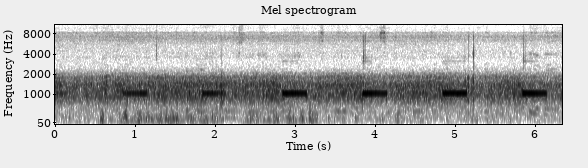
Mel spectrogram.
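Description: CHU Canada's shortwave time signal on 3330 kHz, heard through a Degen DE1103 receiver's speaker in AM: a short high beep about once a second over steady static hiss and crackle, the station's second ticks.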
